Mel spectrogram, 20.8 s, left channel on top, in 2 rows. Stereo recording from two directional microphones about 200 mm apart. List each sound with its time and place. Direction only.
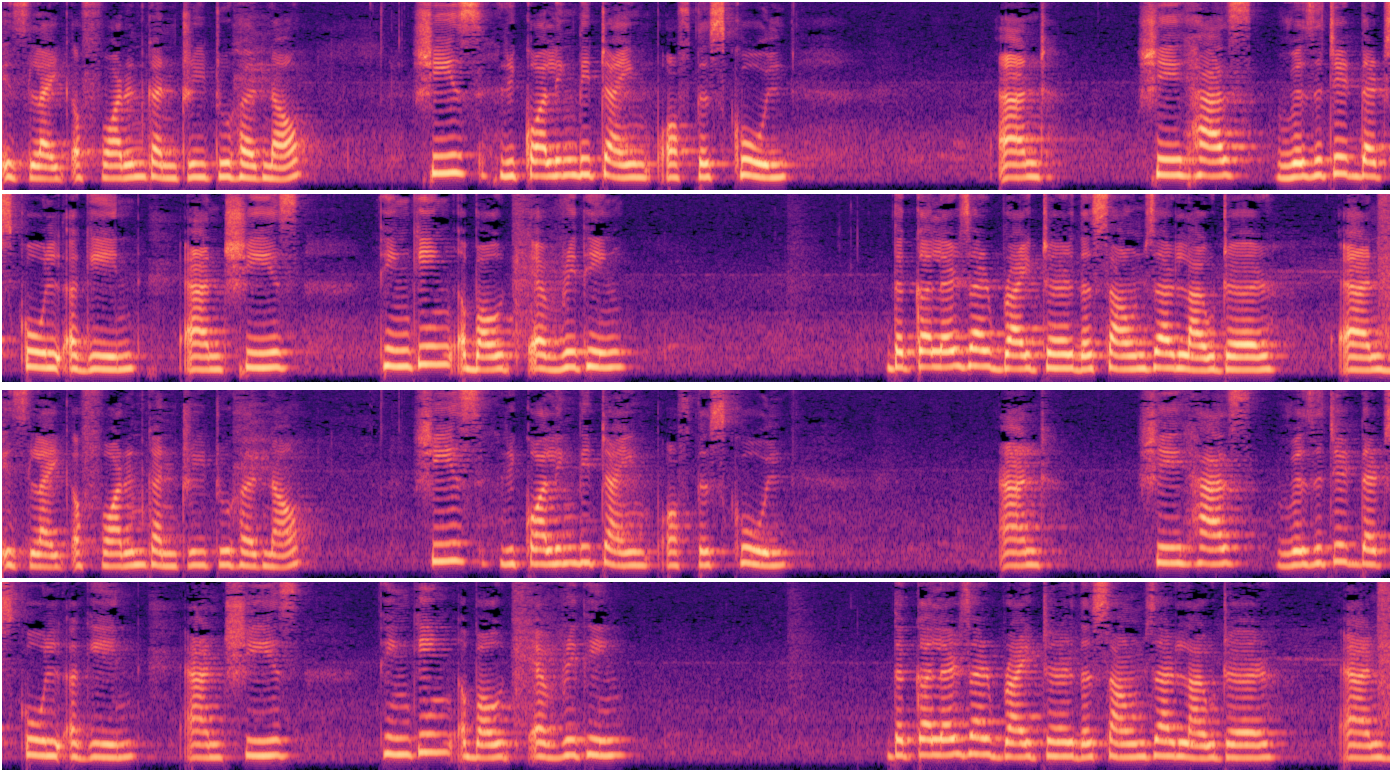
0.0 s a woman's voice: centre (ahead or behind)
1.3 s a woman's voice: 15° left (ahead or behind)
7.4 s a woman's voice: 20° left (ahead or behind)
17.1 s a woman's voice: 15° left (ahead or behind)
